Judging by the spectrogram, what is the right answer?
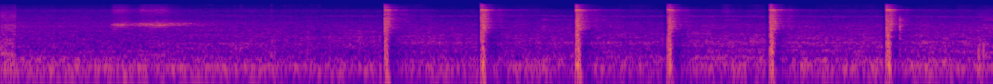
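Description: Hammer striking a steel hole punch six times, about one blow every two-thirds of a second, each blow with a short metallic ring, punching a bolt hole through a block of layered tire rubber.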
